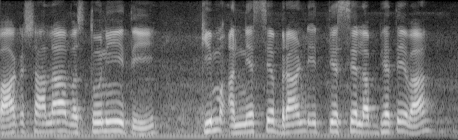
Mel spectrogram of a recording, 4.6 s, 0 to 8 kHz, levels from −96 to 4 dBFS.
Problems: constant background noise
